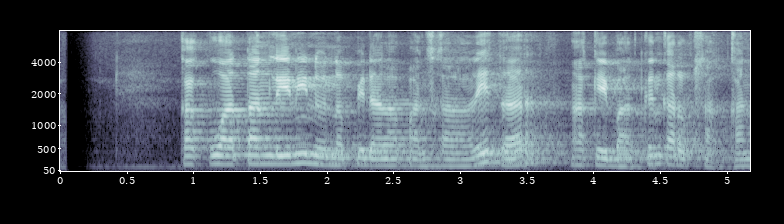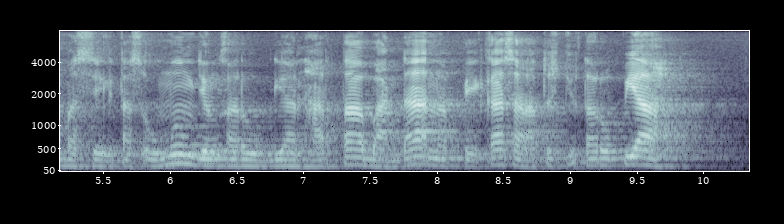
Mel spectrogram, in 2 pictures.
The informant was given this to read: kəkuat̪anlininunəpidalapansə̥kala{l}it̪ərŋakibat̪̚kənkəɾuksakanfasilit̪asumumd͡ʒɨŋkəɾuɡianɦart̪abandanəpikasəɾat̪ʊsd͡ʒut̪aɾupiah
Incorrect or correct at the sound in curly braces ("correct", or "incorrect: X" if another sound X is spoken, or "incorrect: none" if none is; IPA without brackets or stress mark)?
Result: correct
